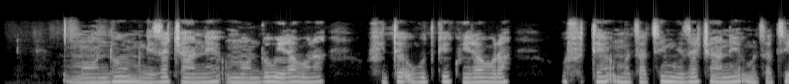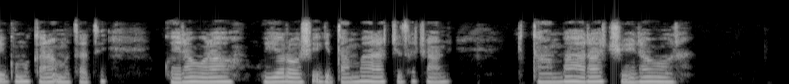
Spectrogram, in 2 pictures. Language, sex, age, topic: Kinyarwanda, female, 25-35, agriculture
